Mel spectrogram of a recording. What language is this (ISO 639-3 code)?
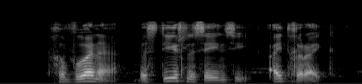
afr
